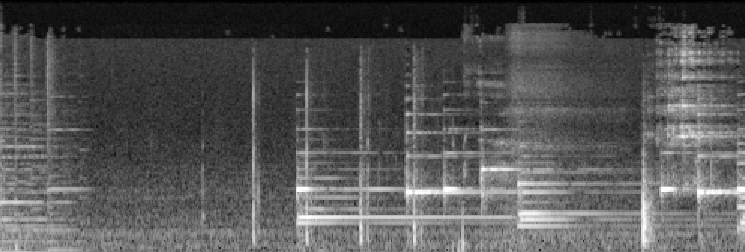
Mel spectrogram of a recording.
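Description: A drinking glass in Trails of Cold Steel gives a series of light clinks and taps against a hard surface, several separate ringing hits spread out over the clip alongside soft tonal chimes, quiet and close, without speech.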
